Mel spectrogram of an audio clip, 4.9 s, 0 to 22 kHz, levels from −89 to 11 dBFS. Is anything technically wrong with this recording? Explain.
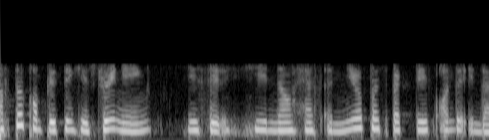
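Yes. Throughout the speech, the AMR narrowband mobile codec has heavily degraded the sound. It resamples to 8 kHz, so everything above 4 kHz is removed, and the voice is rebuilt from a vocal-tract model excited by a few pulses per 5 ms subframe. The heavy buzzy, synthetic quality points to a low mode near 5.9 kbps. On a spectrogram there is a hard, flat ceiling at 4 kHz with empty space above it.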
